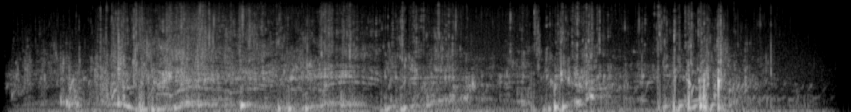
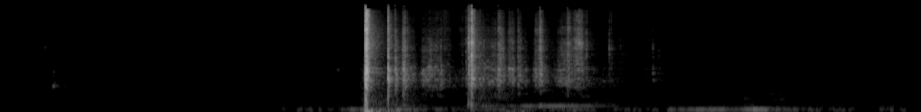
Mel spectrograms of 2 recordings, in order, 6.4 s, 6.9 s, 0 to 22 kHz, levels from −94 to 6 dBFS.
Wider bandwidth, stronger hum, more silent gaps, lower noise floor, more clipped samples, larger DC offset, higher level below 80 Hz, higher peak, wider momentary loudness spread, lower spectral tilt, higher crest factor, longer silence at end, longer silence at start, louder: first, 20 kHz vs 16 kHz; neither; neither; second, -54 dBFS vs -85 dBFS; neither; neither; first, -42 dBFS vs -70 dBFS; about the same, -2 dBFS vs -4 dBFS; second, 17 LU vs 24 LU; first, -5.5 dB/octave vs 2.5 dB/octave; second, 30 dB vs 38 dB; second, 0.3 s vs 2.55 s; second, 0.05 s vs 2.75 s; about the same, -31 LUFS vs -30 LUFS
